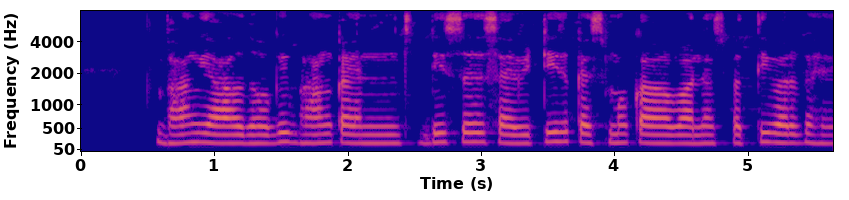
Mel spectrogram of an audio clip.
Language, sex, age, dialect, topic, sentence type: Hindi, female, 18-24, Marwari Dhudhari, agriculture, statement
